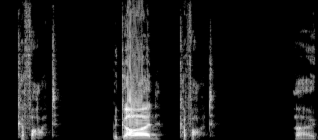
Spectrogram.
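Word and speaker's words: begadkefat: Well, we call this be God. Be e G- A D. We put these little vowels in here. Be God. B E G- A- D. Kafat.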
